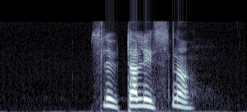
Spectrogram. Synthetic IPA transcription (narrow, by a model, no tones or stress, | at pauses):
slʉ̟ːt̪aɭʏsna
